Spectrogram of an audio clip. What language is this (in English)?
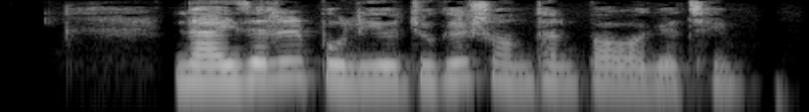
Bangla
